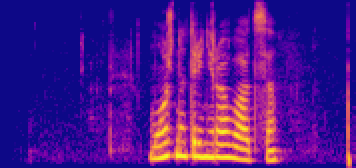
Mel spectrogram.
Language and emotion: Russian, neutral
